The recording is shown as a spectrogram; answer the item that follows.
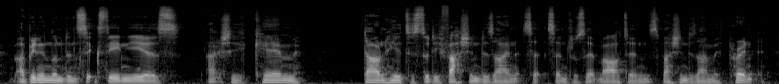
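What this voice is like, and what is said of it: Northern English accent. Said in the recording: “I'm from up north, hence my accent.”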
